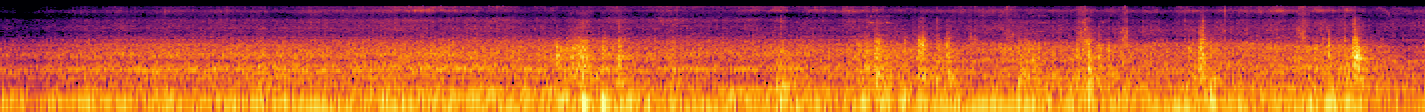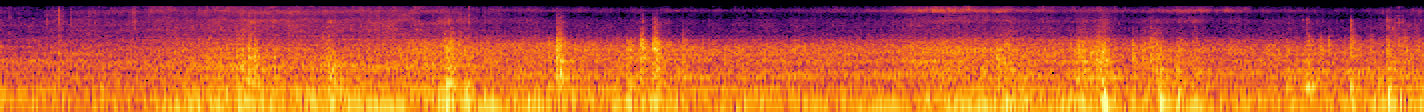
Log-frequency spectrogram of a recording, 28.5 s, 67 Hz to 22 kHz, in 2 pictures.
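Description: Caterpillar E120B hydraulic excavator's diesel engine running, its level swelling and easing as the machine works. Irregular sharp cracks and knocks sound over it throughout, the loudest about 25 seconds in.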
